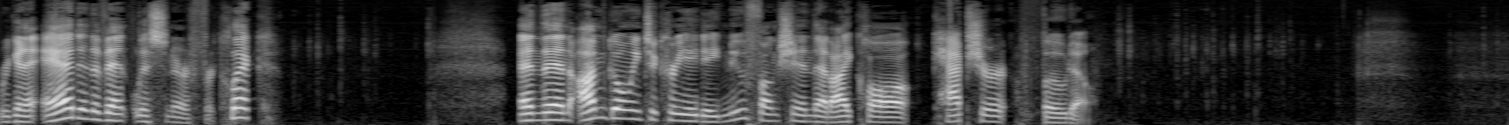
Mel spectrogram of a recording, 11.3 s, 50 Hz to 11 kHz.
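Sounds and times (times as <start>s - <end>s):
speech: 0.0s - 2.1s, 3.9s - 8.2s
rapid keystrokes on a computer keyboard typing JavaScript code: 1.7s - 3.3s, 8.3s - 11.3s.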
